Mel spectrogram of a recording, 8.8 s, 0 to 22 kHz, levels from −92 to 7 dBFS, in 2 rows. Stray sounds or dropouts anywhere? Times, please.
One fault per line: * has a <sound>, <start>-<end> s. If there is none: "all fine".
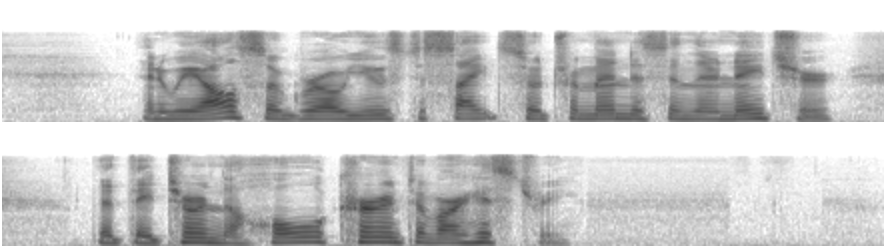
all fine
